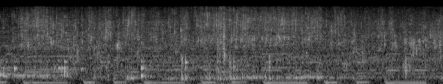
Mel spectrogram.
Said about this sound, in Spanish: Ay, qué bueno que tenías agua para lavarte las manos. Las traías muy sucias, ¿eh?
